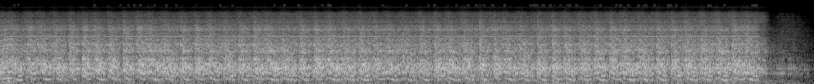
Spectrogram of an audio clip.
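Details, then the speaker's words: Ford F250 7.3 Powerstroke diesel after new starter motor fitted and starter solenoid powered up: steady fast cranking about 3.5 turns per second, turns over evenly but never fires; crank no start, later fixed after two starters, a solenoid and IDM. "Well, she ain't starting, but it's cranking. And that is an absolute wonder from there. So, we're cranking again. But we're still not going."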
